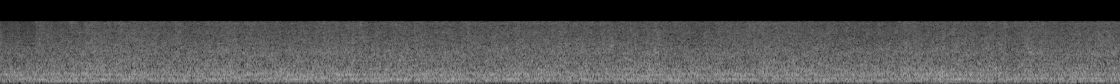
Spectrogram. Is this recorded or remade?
recorded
